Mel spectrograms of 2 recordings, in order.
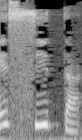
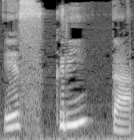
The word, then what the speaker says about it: escrita: poder chegar no ar palavra escrita não é excita é escrita o é o c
